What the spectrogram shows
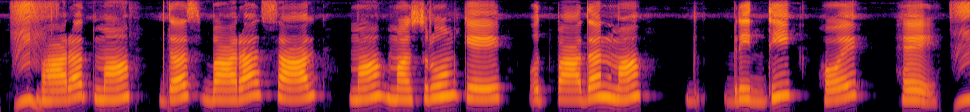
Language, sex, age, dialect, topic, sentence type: Chhattisgarhi, female, 31-35, Eastern, agriculture, statement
